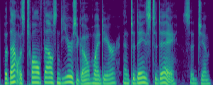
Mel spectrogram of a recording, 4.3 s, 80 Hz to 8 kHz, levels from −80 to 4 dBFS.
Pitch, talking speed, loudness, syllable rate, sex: 155 Hz, 225 wpm, -17 LUFS, 4.8 syllables/s, female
